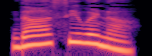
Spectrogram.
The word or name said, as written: ದಾಸಿವಾಣ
